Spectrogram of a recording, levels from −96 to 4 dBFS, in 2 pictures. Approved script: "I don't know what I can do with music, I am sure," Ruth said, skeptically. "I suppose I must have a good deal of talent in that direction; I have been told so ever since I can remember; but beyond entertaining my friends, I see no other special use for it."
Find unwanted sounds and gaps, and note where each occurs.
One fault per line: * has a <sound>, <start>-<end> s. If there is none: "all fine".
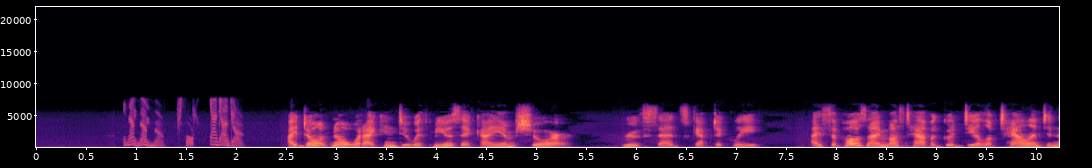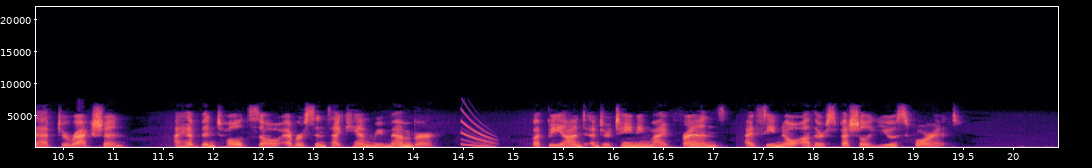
* has a chirp, 0.9-2.1 s
* has a chirp, 14.5-14.9 s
